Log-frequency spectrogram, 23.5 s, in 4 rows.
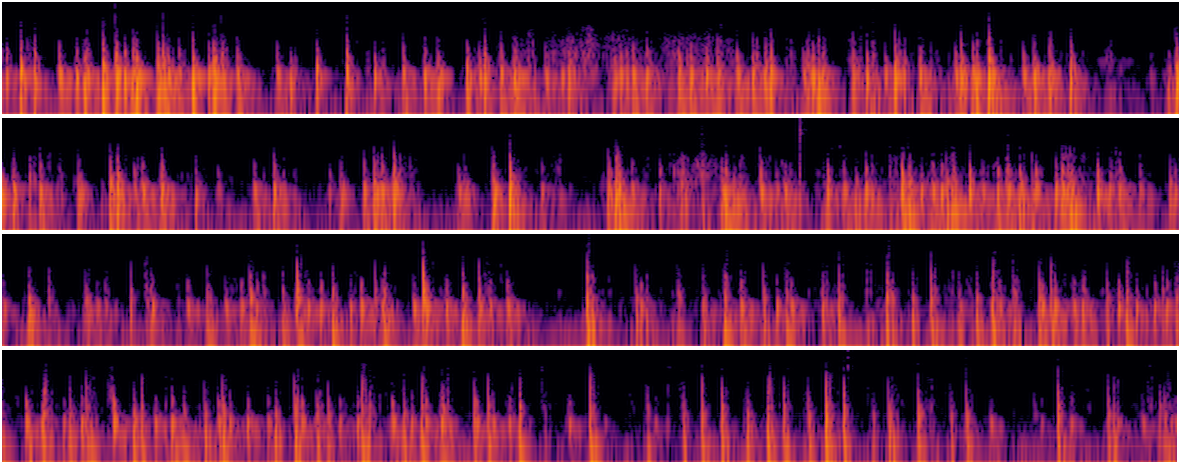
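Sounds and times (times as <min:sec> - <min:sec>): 
rapid tapping on the ears: 0:00.0 - 0:23.5.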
